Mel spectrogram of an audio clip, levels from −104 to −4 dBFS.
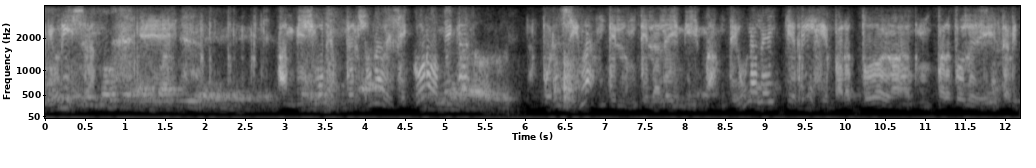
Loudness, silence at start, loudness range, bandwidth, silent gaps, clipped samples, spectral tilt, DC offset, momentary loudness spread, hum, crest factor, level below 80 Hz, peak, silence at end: -34 LUFS; 0 s; 2 LU; 4 kHz; none; under 0.1%; 7 dB/octave; under 0.1%; 10 LU; none; 18 dB; under -90 dBFS; -18 dBFS; 0 s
